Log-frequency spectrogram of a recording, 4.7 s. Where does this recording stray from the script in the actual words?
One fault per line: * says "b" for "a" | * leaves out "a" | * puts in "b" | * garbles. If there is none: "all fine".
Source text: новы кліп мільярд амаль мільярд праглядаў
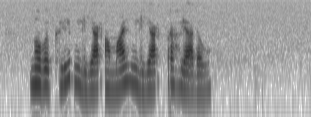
all fine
